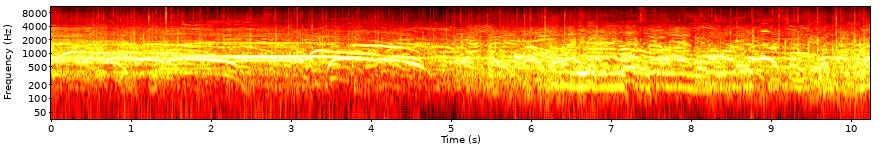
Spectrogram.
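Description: Young players shout to each other in the distance across an open field.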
